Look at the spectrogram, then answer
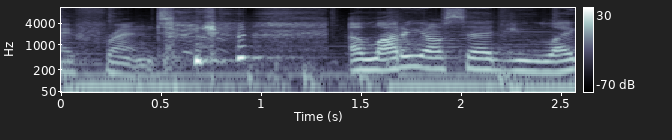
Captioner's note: laughs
